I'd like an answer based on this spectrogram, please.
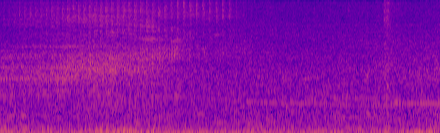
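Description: City street traffic: a steady low rumble of passing vehicles, with a fast, even rattle in the first couple of seconds and a thin steady whine in the second half.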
